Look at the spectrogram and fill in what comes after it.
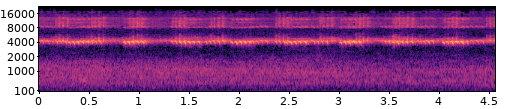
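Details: Crickets chirping at night in high, ringing bursts with brief gaps between them, loud and steady, backed by quiet hiss.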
